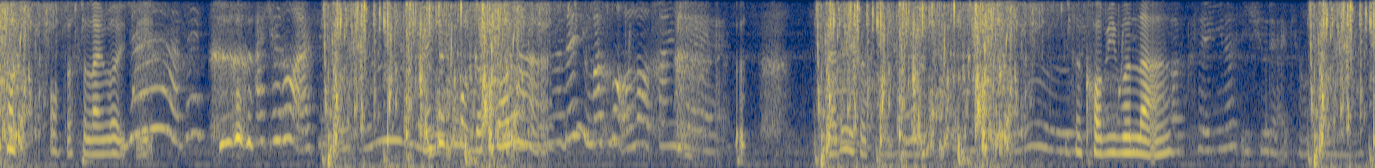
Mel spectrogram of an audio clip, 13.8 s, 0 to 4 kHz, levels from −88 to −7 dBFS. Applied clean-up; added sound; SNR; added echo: none; Splash, splatter; -2 dB; none.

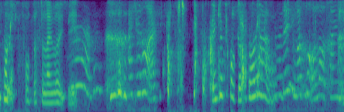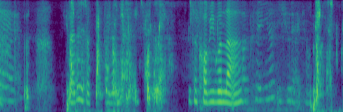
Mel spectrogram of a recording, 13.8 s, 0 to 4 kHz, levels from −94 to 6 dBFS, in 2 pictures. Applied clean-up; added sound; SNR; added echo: neural mask model Resemble Enhance denoiser.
